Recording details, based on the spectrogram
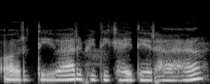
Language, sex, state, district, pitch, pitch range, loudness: Hindi, female, Jharkhand, Garhwa, 205 Hz, 195-220 Hz, -16 LUFS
